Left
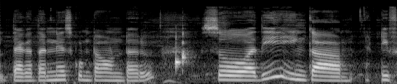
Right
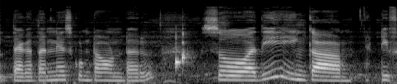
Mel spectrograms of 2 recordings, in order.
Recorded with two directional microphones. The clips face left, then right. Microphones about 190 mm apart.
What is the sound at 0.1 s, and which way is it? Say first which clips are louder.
A woman's voice: left 4 dB; 30° left (ahead or behind).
